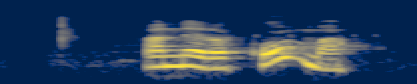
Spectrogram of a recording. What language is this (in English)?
Icelandic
